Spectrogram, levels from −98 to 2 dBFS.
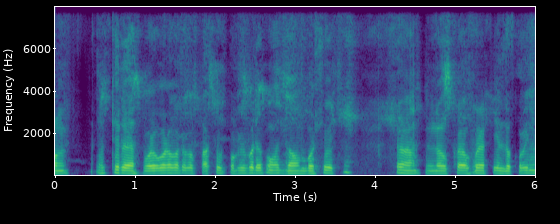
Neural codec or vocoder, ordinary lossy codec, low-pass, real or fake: codec, 16 kHz, 2 kbps, FreqCodec, larger model; none; none; fake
